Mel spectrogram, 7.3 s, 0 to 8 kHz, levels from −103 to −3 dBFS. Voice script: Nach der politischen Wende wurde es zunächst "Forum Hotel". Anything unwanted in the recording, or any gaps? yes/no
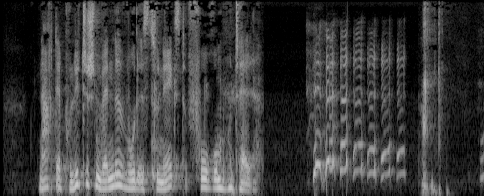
yes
